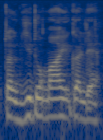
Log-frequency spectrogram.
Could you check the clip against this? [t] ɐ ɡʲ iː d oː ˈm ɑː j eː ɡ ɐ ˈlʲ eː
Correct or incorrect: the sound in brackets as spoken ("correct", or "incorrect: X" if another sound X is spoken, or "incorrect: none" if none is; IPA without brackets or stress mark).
correct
